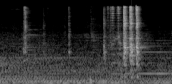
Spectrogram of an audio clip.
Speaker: You hear the ratcheting sound. The ratcheting sound is because this is a spring-loaded coil.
